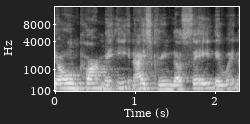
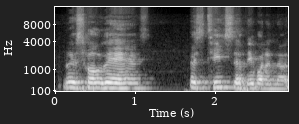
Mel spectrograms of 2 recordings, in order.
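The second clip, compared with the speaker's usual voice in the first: mocking soft-hearted brother. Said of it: "some Torah brothers be talking like that".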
